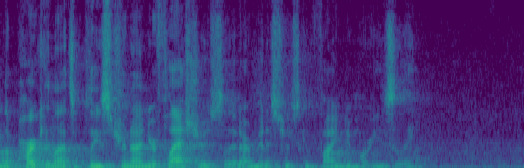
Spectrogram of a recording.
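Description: A man speaks calmly through a microphone in a reverberant room.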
